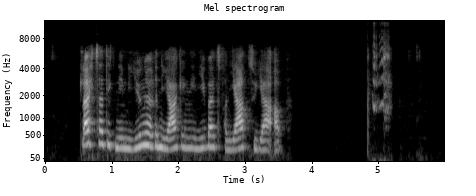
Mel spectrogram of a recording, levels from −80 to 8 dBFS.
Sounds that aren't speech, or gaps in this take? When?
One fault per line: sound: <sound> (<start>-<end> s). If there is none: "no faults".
sound: squeak (4.8-5.2 s)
